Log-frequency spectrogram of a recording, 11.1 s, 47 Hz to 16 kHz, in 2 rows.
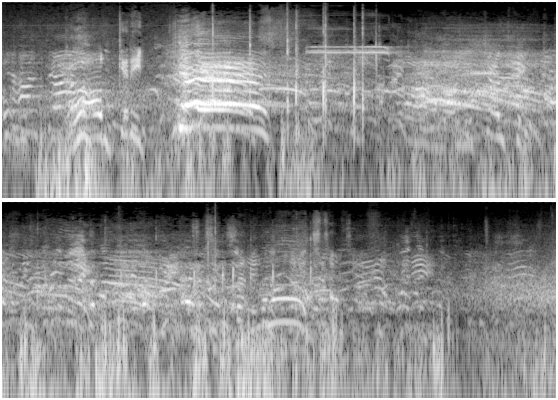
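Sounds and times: men shouting and calling: 0:00.0 - 0:03.1, 0:03.8 - 0:11.0.

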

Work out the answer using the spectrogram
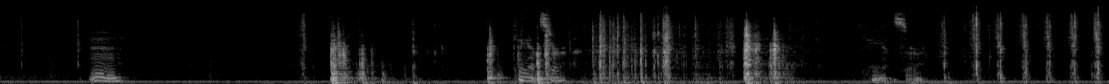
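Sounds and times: cards being shuffled: 0:05.8 - 0:07.6, 0:09.3 - 0:11.0.

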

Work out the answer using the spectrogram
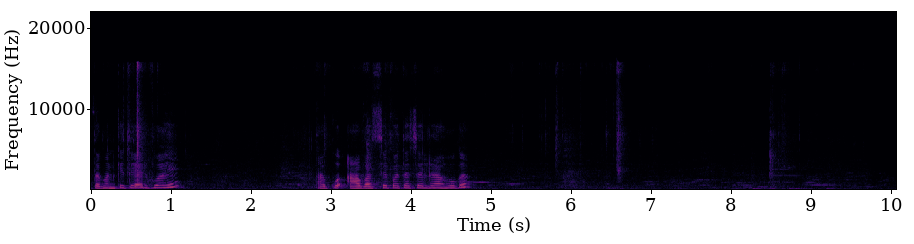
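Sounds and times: fried flatbread cracking: 0:05.2 - 0:07.1.

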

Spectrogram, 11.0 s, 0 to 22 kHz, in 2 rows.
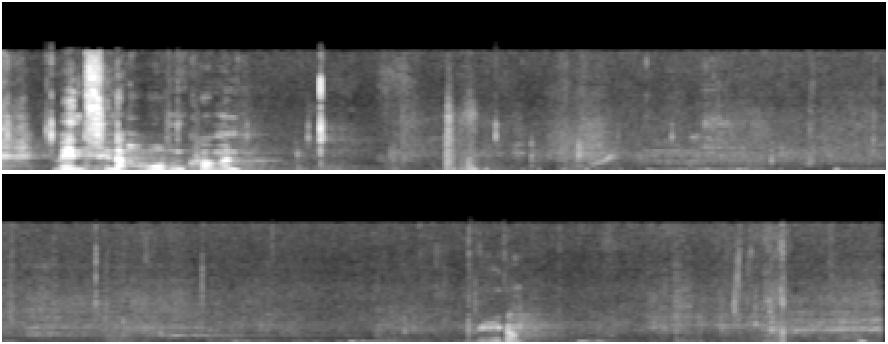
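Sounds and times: soft rustling: 0:01.9 - 0:11.0.

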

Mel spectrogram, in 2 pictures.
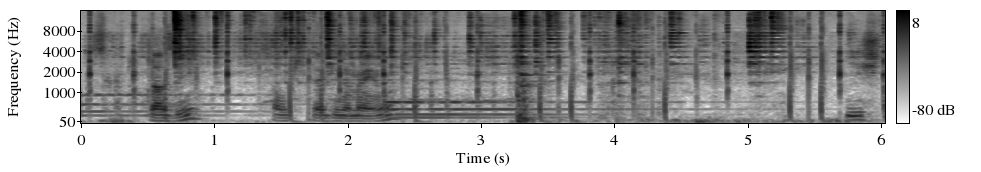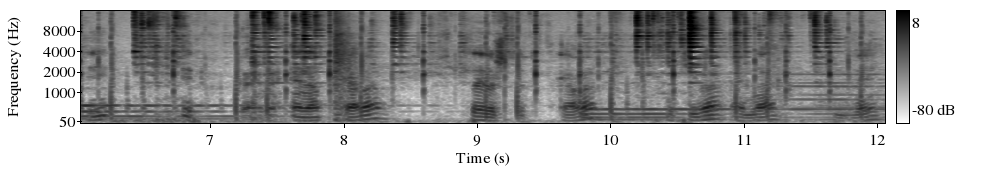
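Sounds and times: bicycle spokes clinking: 0:00.0 - 0:12.0.

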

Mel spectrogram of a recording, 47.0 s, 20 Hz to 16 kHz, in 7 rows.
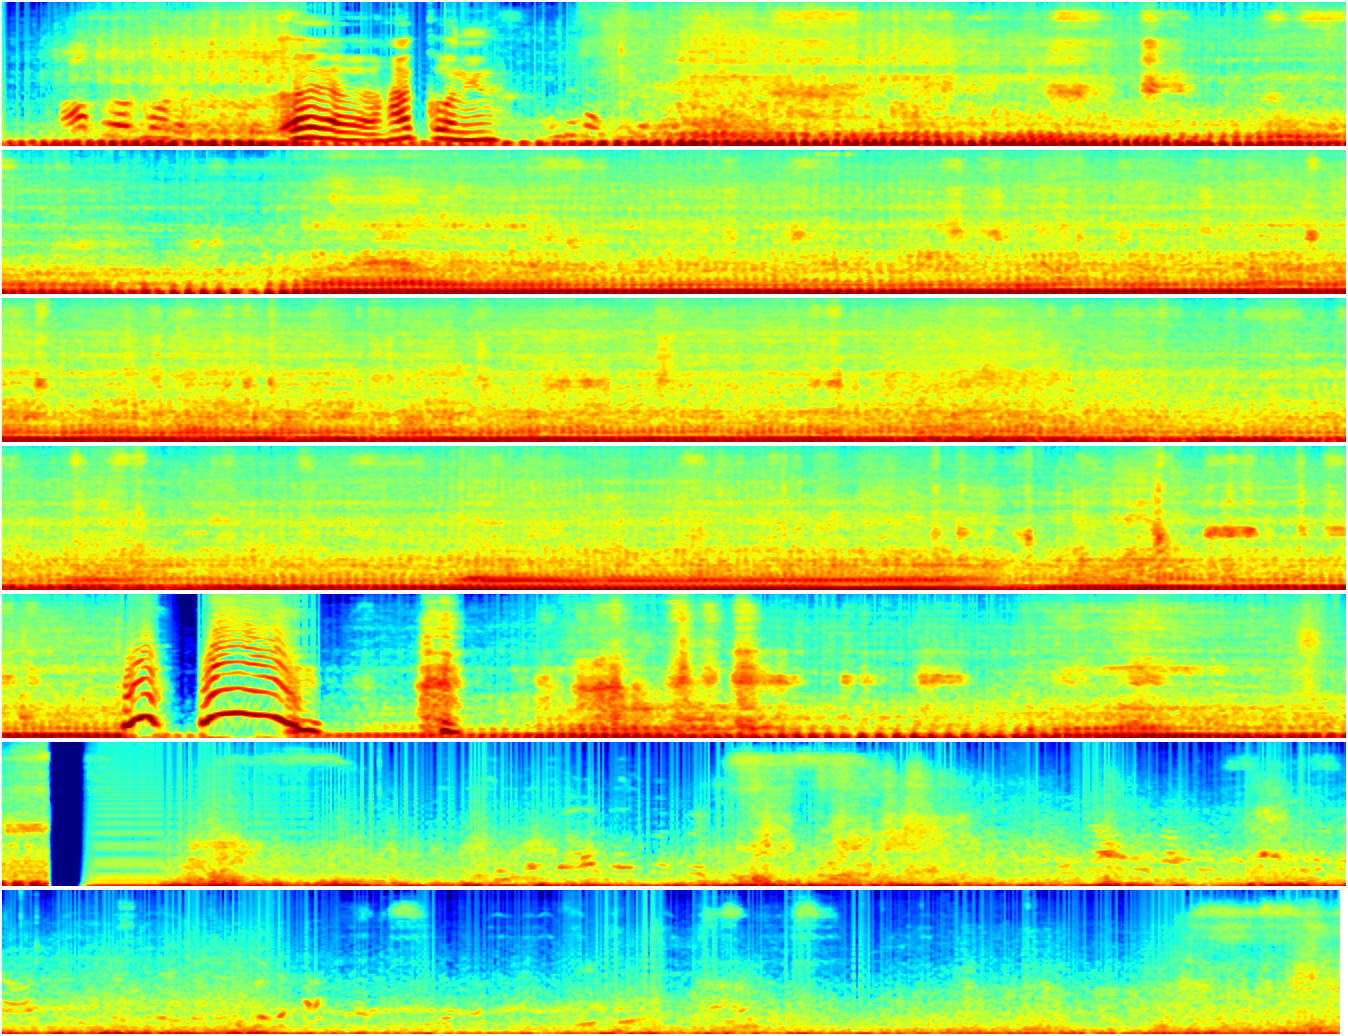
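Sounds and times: motorcycle engine running: 0:00.0 - 0:01.6, 0:02.5 - 0:27.6, 0:28.5 - 0:33.8.

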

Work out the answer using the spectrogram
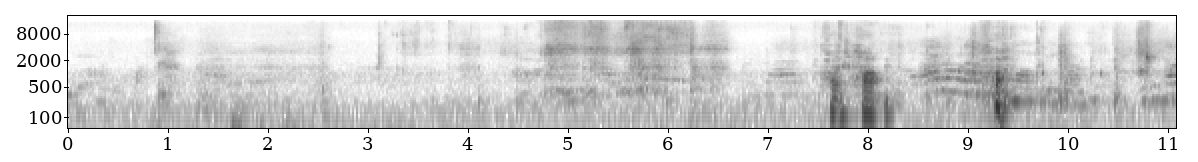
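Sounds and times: man chewing food: 0:02.0 - 0:11.0.

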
